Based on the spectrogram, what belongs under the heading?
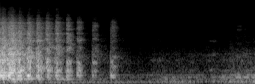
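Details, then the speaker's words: Brastemp BWK 13 washing machine, nearly new, owner complained of loud noise when spinning; loud repeated bangs that spread out and fade as the drum slows: heavy banging during spin cycle. "então Esse é o barulho então é um barulho forte Então como ela relatou pra gente falou assim Rômulo é um barulho que eu fico até com medo"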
